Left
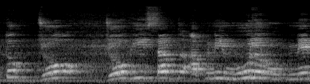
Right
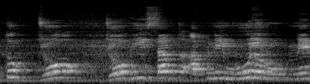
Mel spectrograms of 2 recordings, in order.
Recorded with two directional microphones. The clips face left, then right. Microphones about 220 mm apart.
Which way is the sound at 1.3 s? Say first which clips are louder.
Left 2 dB; 20° left (ahead or behind).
